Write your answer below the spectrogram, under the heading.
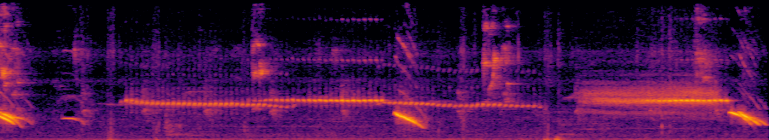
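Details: Common iora giving long drawn-out steady whistles interspersed with sharp descending slurred notes, the level whistle held for nearly three seconds then a second higher one, with a few clicks between.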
